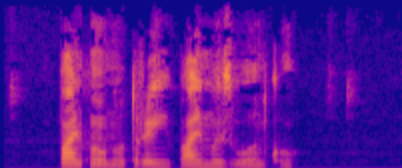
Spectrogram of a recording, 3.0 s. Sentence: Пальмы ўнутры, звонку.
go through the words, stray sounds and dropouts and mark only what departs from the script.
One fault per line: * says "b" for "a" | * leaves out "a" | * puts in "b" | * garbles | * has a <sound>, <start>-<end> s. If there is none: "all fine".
* has a dropout, 0.6-0.7 s
* puts in "пальмы"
